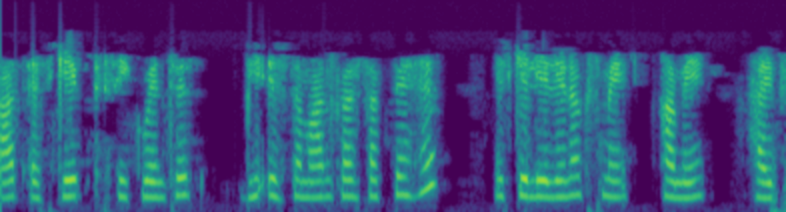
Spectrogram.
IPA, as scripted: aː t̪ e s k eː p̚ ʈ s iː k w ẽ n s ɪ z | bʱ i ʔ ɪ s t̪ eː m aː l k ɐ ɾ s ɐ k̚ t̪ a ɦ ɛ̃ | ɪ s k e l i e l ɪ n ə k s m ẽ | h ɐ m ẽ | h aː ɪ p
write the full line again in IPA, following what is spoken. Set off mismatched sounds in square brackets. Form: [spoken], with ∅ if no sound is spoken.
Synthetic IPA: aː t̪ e s k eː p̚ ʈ s iː k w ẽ n s ɪ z | bʱ i ʔ ɪ s t̪ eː m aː l k ɐ ɾ s ɐ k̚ t̪ [e] ɦ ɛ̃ | ɪ s k e l i e l ɪ n ə k s m ẽ | h ɐ m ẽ | h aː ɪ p

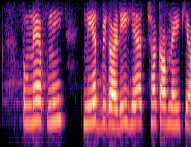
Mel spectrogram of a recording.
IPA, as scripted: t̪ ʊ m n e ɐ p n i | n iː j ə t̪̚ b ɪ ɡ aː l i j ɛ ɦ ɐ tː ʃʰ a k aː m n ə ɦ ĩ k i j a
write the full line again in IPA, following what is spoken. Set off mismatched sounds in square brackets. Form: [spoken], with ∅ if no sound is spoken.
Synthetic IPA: t̪ ʊ m n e ɐ p n i | n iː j ə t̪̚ b ɪ ɡ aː [ɽ] i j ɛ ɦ ɐ tː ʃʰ a k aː m n [ɐ] ɦ ĩ k i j a

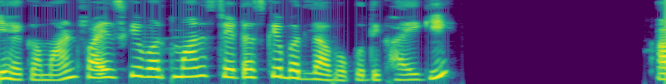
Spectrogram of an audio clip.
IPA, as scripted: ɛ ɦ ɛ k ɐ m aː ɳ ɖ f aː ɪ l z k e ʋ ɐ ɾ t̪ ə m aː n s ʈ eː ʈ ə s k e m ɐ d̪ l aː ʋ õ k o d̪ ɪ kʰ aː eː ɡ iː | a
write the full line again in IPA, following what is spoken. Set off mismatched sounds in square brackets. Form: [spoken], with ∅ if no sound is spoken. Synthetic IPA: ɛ ɦ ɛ k ɐ m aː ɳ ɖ f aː ɪ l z k e ʋ ɐ ɾ t̪ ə m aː n s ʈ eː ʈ ə s k e [b] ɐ d̪ l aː ʋ õ k o d̪ ɪ kʰ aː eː ɡ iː | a

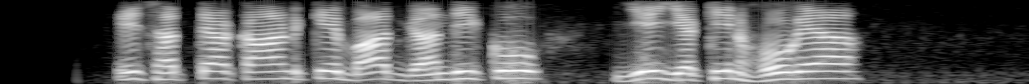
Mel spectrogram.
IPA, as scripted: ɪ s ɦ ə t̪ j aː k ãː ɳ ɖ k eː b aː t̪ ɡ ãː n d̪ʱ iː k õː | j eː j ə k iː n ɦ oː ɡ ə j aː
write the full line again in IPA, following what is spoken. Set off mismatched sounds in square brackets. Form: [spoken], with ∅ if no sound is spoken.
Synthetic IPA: ɪ s ɦ ə t̪ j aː k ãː ɳ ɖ k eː b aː [d̪] ɡ ãː n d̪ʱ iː k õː | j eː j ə k iː n ɦ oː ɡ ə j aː

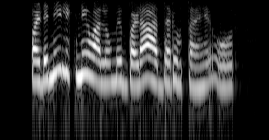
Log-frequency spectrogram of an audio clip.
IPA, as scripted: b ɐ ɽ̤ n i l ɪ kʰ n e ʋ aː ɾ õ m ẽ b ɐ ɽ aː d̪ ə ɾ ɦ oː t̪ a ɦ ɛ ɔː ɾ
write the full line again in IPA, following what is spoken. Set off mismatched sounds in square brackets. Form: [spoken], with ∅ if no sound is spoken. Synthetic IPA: [p] ɐ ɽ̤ n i l ɪ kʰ n e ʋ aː [l] õ m ẽ b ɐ ɽ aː d̪ ə ɾ ɦ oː t̪ a ɦ ɛ ɔː ɾ

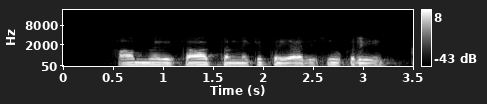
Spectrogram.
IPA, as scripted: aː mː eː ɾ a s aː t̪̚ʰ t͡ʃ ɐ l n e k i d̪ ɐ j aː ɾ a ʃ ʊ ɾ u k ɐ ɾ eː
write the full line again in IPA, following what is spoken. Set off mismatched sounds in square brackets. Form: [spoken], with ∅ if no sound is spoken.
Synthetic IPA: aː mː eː ɾ [e] s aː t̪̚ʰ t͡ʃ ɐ l n e k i [t̪] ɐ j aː ɾ [i] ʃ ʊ ɾ u k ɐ ɾ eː

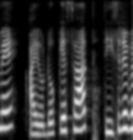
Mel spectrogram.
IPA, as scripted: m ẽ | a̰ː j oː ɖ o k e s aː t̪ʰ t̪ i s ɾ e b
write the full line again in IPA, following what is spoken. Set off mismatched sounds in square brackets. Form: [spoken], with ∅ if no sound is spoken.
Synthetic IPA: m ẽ | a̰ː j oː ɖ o k e s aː t̪ʰ t̪ [iː] s ɾ e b

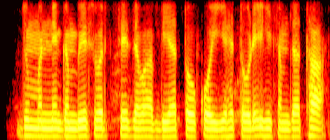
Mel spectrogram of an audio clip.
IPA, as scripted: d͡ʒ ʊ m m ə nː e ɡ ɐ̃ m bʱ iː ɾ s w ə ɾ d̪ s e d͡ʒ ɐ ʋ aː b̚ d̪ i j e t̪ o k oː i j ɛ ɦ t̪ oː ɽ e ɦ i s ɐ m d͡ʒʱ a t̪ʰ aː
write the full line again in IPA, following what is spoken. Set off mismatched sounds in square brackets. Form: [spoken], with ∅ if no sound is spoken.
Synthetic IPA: d͡ʒ ʊ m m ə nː e ɡ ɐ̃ m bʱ iː ɾ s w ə ɾ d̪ s e d͡ʒ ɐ ʋ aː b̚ d̪ i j [a] t̪ o k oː i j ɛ ɦ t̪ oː ɽ e ɦ i s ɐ m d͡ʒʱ a t̪ʰ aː

